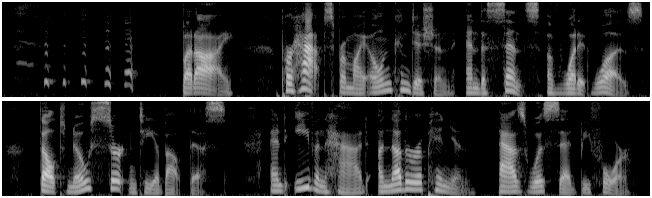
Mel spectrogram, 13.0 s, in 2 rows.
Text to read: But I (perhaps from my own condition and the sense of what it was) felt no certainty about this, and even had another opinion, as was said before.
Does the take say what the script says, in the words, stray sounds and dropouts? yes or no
no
